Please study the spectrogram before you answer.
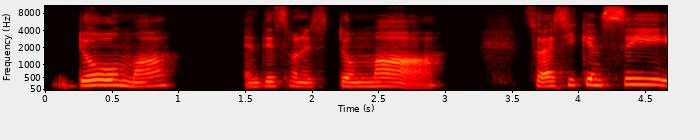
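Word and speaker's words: дома: This one is doma, and as you can see, it has the emphasis on letter O. So that means at home. Ja doma, I'm home. But if you put the emphasis on the last syllable on letter A, then it changes the meaning into houses. It is a plural of a house then. It is said doma.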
